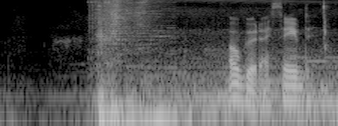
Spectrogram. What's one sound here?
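A laser beam hums and hisses.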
